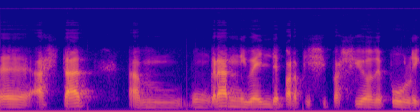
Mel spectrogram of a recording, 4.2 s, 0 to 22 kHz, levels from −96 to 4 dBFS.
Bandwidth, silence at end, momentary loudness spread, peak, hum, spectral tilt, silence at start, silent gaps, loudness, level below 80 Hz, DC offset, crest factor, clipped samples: 16.5 kHz; 0 s; 17 LU; -8 dBFS; none; -5 dB/octave; 0 s; none; -31 LUFS; -72 dBFS; 0.4%; 22 dB; under 0.1%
